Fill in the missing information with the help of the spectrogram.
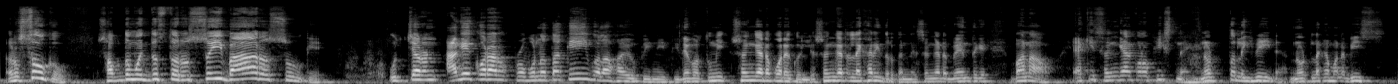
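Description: A man's voice: high-pitched, very animated, fairly quick, a bit bright, a little hiss or hum. A man teaching an exam-prep Bengali grammar lesson, emphatic and repetitive, speaking directly to his students. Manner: emphatic, repeats key words, addresses students directly.

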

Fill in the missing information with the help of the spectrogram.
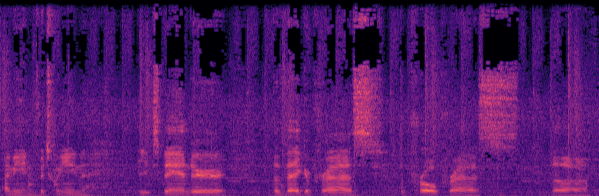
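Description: A man's voice: lowish voice, slow, music in the background, poor audio. A young man, a plumber, talking casually about his tools while working in a crawl space, rambling with lots of fillers. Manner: relaxed, rambling, lots of "I mean" and "like". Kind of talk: casual on-the-job interview. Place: crawl space under a building.

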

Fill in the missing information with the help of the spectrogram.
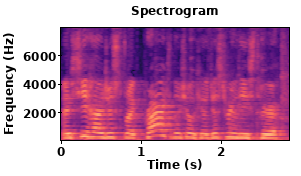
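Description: A woman's voice: high-pitched, a little fast, a bit bright, slight background noise. Echoey young woman, mouth burning from spicy food. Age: 20s. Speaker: co-host of a music mukbang. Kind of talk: casual chat. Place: large open office room, indoors. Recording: roomy echo, music laid over. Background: music.

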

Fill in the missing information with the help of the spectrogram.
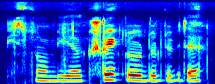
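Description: A woman's voice: mid-range voice, flat delivery, fast talker, mellow. A young woman casually commenting on her own gameplay, chatty with frequent exasperated outbursts. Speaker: gaming YouTuber.

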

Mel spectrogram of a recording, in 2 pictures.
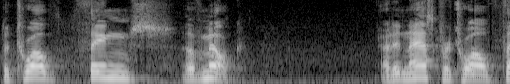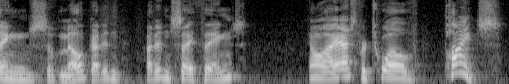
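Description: A fussy, formal father in a sitcom, choosing his words with deliberate care. His pitch swoops widely, rising sharply when he is exasperated. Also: expressive, a bit bright, heavily acted. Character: fussy, exasperated middle-aged father and businessman. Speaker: father, would-be milk seller. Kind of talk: sitcom acting.

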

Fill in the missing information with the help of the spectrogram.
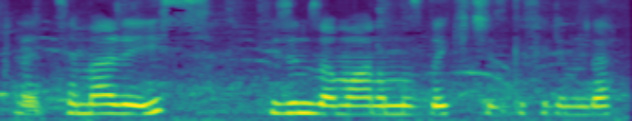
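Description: A warm-toned woman in her thirties, speaking at a moderate pace with a medium, fairly flat pitch, films her small child on a handheld phone from behind the camera. At an open-air children's park, she casually points things out, explains them, and coaxes with endearments, while faint crowd noise drifts through the outdoor video.

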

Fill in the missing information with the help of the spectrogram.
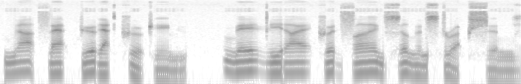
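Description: A very deep gravelly game character. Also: male voice, animated, slow, dark tone, no room sound, dull audio, heavily acted. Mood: flat.

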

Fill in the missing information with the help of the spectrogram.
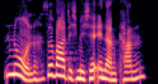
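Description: A woman's voice: a little high, lively intonation, normal speed, natural voice. A woman reading the lines of a mocking male fallen angel in a fantasy audiobook.

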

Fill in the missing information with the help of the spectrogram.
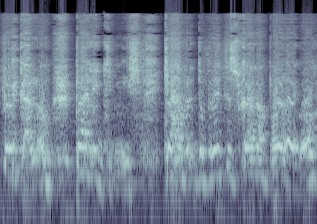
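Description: Man playing a mother, exasperated, scolding, gravelly, very high, music behind. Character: weary, fussing middle-aged mother. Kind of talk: TV sketch comedy.

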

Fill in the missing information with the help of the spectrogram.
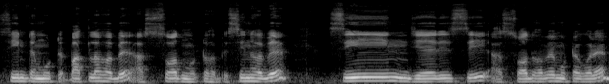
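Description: A man teaching Quranic letter pronunciation, saying each sound slowly and clearly, then explaining it quickly. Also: medium pitch, steady tone, mellow. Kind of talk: slow drilled pronunciation lesson.

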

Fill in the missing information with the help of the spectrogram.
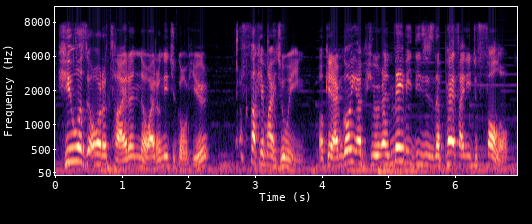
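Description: A young man commentates a game in a high, very animated voice. He is excitable and easily startled, swearing freely as he plays. Faint game music runs behind him. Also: a little fast, dull audio. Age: young adult. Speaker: gaming video creator. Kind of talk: let's play game commentary.

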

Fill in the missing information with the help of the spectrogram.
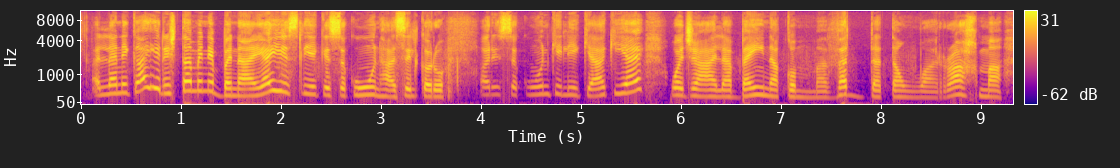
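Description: A woman with a Pakistani Urdu accent giving a Quran lesson, earnest and emphatic, slowing down for Arabic recitation. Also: on the high side, a bit bright, clean tone. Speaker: Quran teacher.

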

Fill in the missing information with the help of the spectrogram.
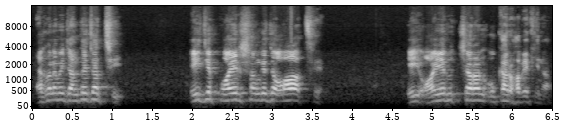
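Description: A man's voice: sits high, moderate pace, rough recording. A man teaching a pronunciation lesson in class. He drills the rules over and over and keeps asking his students questions. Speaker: Bengali grammar teacher.

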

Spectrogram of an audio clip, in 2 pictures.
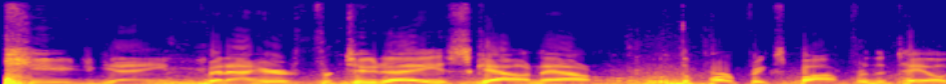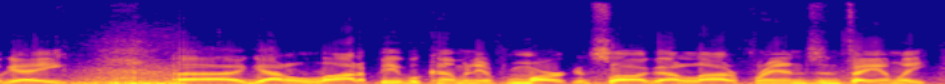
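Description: A man's voice: medium pitch, normal speed. A middle-aged man giving a casual interview soundbite as a sports fan, in clipped, informal phrases. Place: outdoors beside stadium parking area. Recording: windy outdoor noise.

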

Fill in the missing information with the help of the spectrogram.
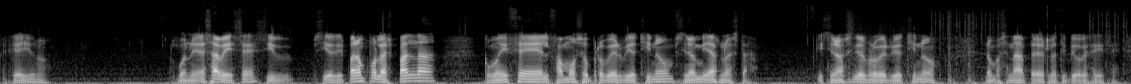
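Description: Young guy from spain rambling over a match, jokey, yells now and then, lowish voice. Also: fast, clear, resonant tone. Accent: Spanish from Spain. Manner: rambling, joking, excitable outbursts. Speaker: gaming commentator. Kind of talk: casual live gameplay commentary.

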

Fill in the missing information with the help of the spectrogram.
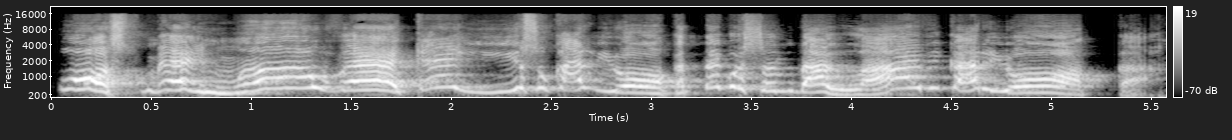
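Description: A man's voice: very high voice, big pitch swings, slow, a bit bright, voice pushed up, full character voice. A man putting on a swaggering mock carioca guy. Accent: Pernambuco.

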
